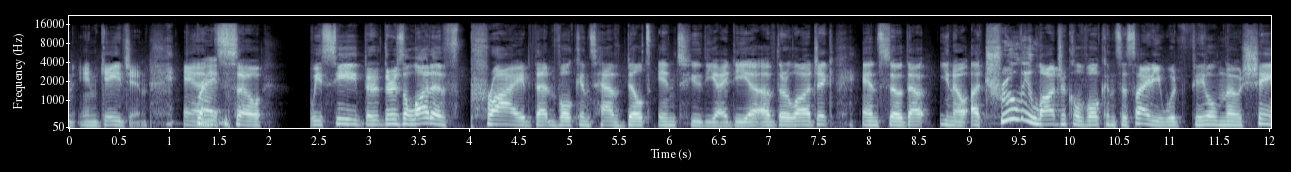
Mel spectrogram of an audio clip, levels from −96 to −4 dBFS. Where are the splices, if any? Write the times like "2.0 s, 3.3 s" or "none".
2.4 s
